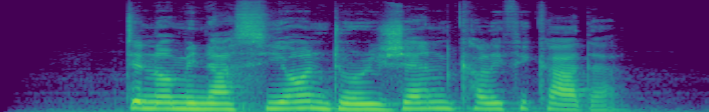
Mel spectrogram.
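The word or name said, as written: Denominacion De Origen Calificada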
